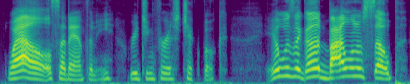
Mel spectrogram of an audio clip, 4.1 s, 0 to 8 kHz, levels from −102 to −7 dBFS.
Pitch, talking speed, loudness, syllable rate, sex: 220 Hz, 205 wpm, -20 LUFS, 5.9 syllables/s, female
